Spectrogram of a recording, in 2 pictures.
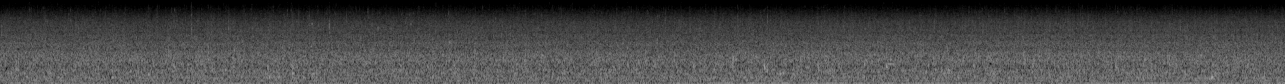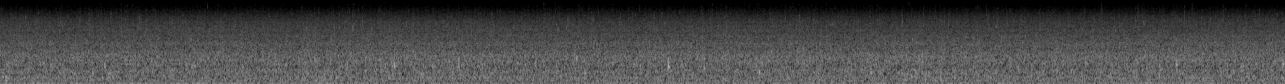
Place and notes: Pakruojis, Lithuania, under the bridge
waterflow under the stony bridge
